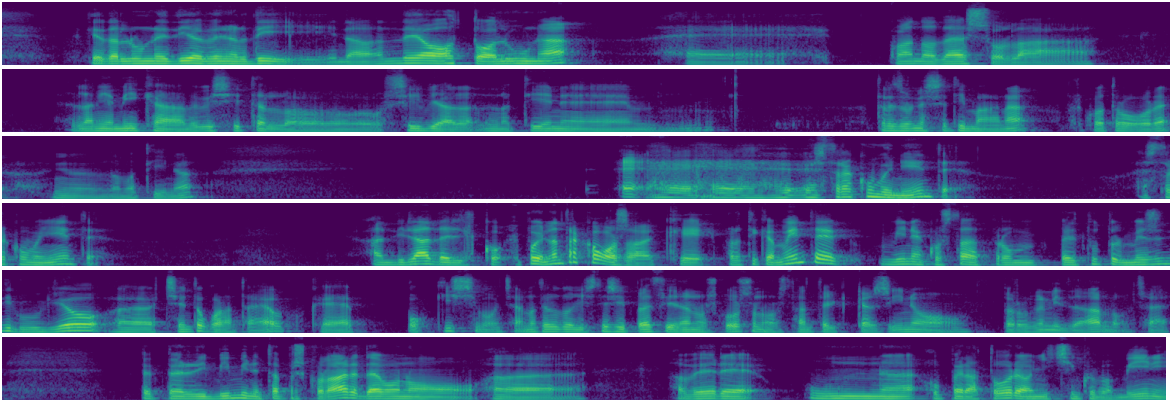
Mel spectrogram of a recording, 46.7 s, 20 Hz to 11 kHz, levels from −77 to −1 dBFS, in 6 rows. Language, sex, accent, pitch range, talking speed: Italian, male, native, 100-120 Hz, 115 wpm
